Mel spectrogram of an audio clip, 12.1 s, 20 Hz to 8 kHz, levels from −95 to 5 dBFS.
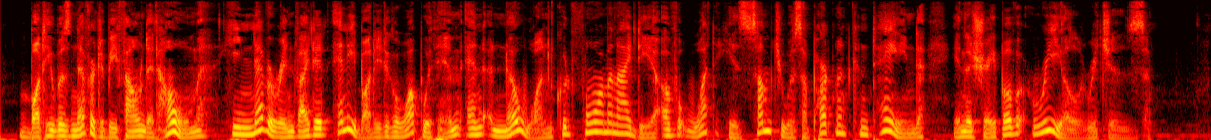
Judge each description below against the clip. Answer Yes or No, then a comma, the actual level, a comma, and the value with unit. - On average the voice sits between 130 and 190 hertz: No, low, 115 Hz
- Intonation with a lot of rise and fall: Yes, wide, 8.2 semitones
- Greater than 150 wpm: Yes, average, 185 wpm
